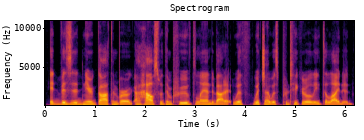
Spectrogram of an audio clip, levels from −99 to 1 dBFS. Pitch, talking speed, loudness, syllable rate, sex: 160 Hz, 165 wpm, -21 LUFS, 5.3 syllables/s, female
